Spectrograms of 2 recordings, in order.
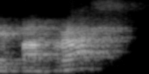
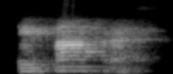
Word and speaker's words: Epafras: Van a ver que en algunos libros tiene el acento en la última A que dice Epafras, pero difícilmente yo creo que ese acento está incorrecto. Para mí que es Epafras.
